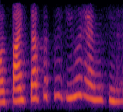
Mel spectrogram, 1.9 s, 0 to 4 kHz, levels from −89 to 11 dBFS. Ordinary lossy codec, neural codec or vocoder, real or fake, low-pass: none; codec, 16 kHz, 0.2 kbps, FocalCodec; fake; 3.6 kHz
